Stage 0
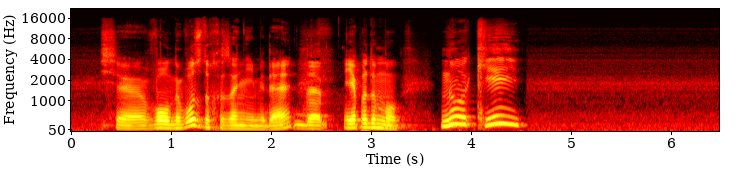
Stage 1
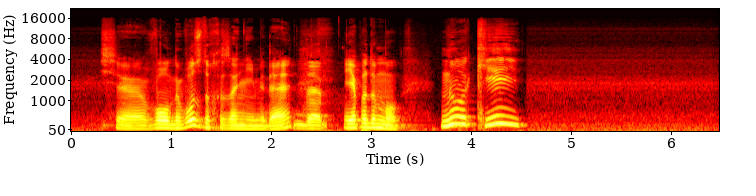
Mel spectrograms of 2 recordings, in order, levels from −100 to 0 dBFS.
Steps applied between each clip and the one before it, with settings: bass shelf 130 Hz +8.5 dB; level rider gain up to 4 dB; trim +2 dB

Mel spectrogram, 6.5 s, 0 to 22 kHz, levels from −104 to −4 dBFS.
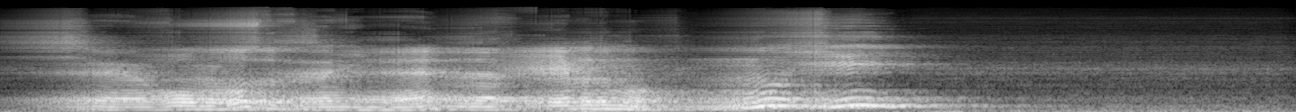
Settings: reverse spectral sustain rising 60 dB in 0.90 s; reverberation RT60 1.2 s, pre-delay 4 ms, DRR 3 dB; trim -2.5 dB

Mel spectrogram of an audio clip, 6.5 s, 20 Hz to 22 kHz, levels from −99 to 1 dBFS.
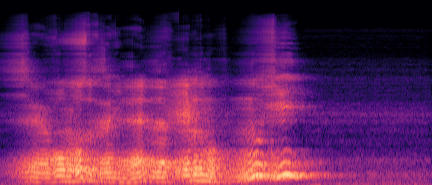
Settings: small resonant body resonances 290/570 Hz, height 11 dB, ringing for 35 ms; trim -6 dB

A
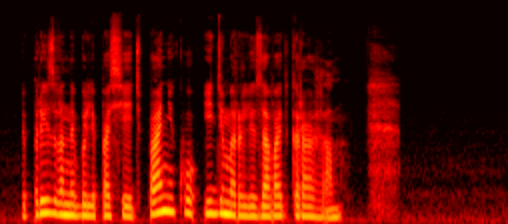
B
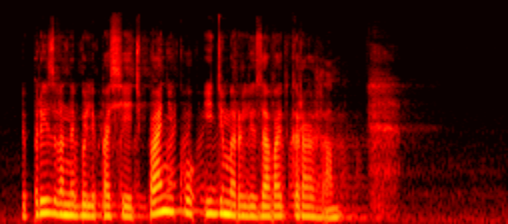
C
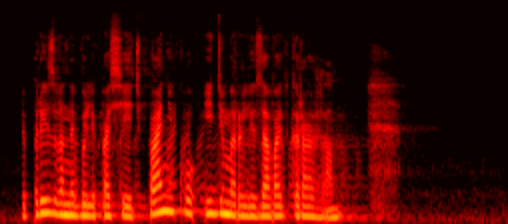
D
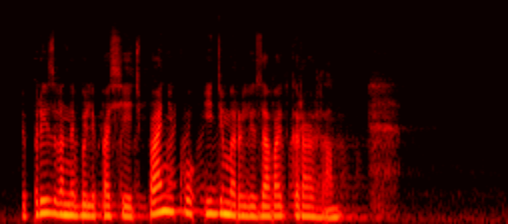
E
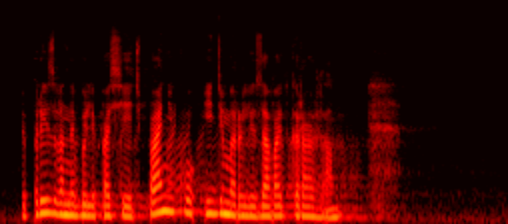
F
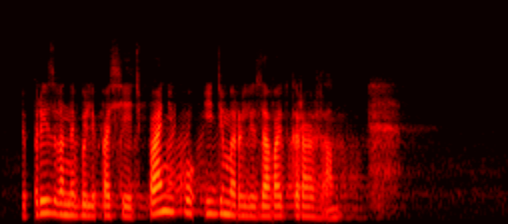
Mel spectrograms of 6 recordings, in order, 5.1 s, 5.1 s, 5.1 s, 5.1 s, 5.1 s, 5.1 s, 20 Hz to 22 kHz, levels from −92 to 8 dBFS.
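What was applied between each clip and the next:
feedback delay 148 ms, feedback 56%, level -20 dB
peaking EQ 160 Hz +3 dB 1.4 oct; trim -7.5 dB
low-pass 3.9 kHz 6 dB/octave; trim -3.5 dB
band-passed feedback delay 236 ms, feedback 41%, band-pass 470 Hz, level -19.5 dB
band-pass 550–3500 Hz; trim +6.5 dB

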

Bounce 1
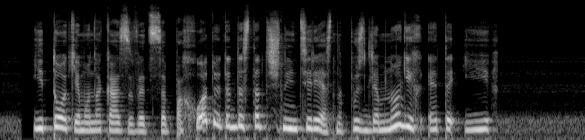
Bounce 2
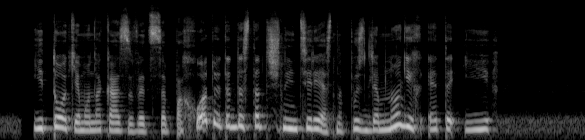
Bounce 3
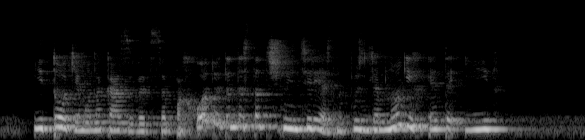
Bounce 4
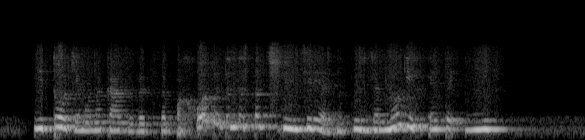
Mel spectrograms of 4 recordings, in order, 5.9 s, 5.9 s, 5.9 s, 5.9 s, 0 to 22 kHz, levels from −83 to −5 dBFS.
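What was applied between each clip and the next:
high-pass 68 Hz; trim -8 dB
distance through air 220 m; reverberation RT60 0.70 s, pre-delay 3 ms, DRR 1.5 dB; trim -5.5 dB
CVSD coder 32 kbps; trim -1.5 dB

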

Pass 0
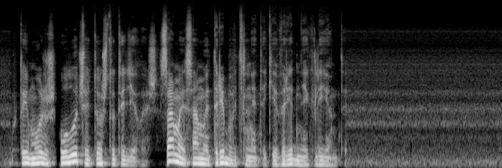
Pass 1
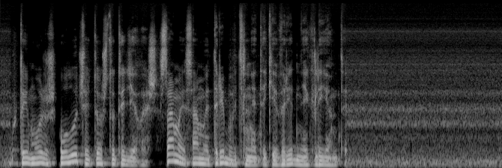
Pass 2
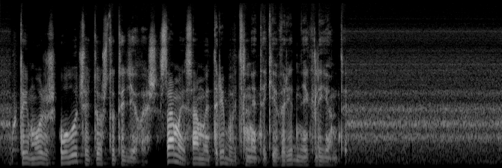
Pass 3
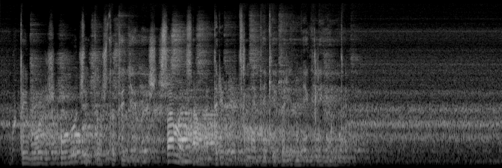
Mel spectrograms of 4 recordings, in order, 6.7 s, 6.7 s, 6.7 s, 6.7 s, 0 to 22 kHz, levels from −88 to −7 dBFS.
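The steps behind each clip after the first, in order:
treble shelf 7.3 kHz +11 dB; compression 6:1, threshold -28 dBFS, peak gain reduction 13.5 dB; trim -1 dB
resonant high-pass 770 Hz, resonance Q 3.6; trim -2.5 dB
plate-style reverb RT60 1.3 s, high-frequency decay 0.45×, pre-delay 115 ms, DRR 0.5 dB

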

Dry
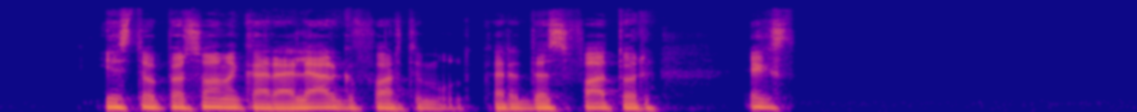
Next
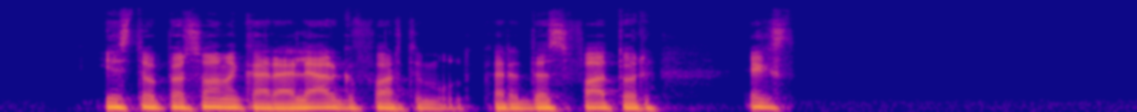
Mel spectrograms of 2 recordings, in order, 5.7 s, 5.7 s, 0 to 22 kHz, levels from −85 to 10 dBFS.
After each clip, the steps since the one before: tone controls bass +6 dB, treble -10 dB; trim +1.5 dB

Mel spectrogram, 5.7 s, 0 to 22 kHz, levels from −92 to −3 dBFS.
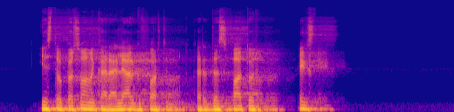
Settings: speakerphone echo 220 ms, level -18 dB; reverberation, pre-delay 3 ms, DRR 10.5 dB

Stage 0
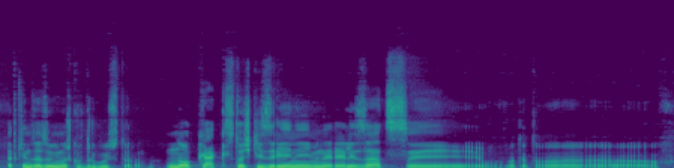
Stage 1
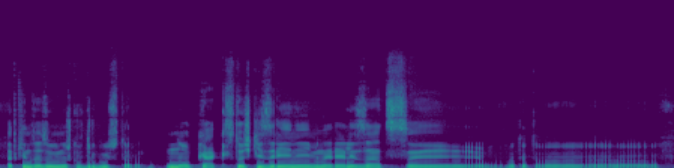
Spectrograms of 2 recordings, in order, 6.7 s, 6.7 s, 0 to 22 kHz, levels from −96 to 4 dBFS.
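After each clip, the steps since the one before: FFT filter 260 Hz 0 dB, 400 Hz -4 dB, 900 Hz -29 dB, 1.5 kHz -3 dB; transient shaper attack +5 dB, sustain +1 dB; trim -8.5 dB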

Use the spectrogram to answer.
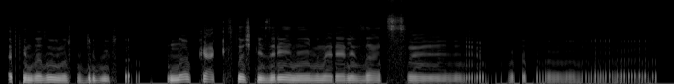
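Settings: hysteresis with a dead band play -42 dBFS; trim +4.5 dB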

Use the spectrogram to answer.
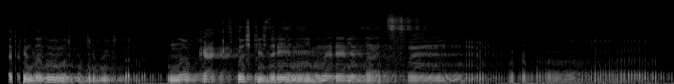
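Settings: multi-head delay 81 ms, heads first and second, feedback 46%, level -12 dB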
